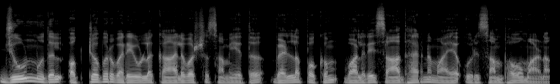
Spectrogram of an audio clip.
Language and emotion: Malayalam, neutral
